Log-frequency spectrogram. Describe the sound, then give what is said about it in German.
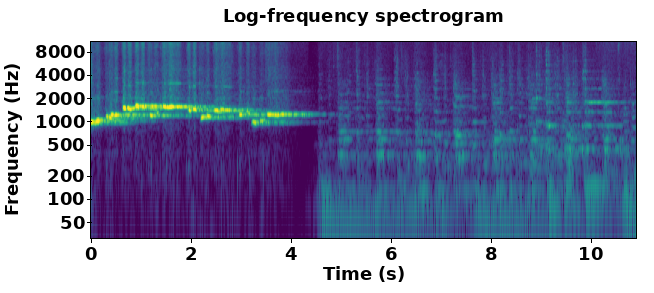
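Someone whistles a short, clear melodic phrase alone for about four seconds, the notes stepping downward: a film's only leitmotif, Edvard Grieg's In the Hall of the Mountain King from the Peer Gynt Suite, whistled again and again. Then fuller instrumental music with low bass takes over. “Es gibt nur ein Leitmotiv, eine einzige Melodie und die wird immer wieder gepfiffen.”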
